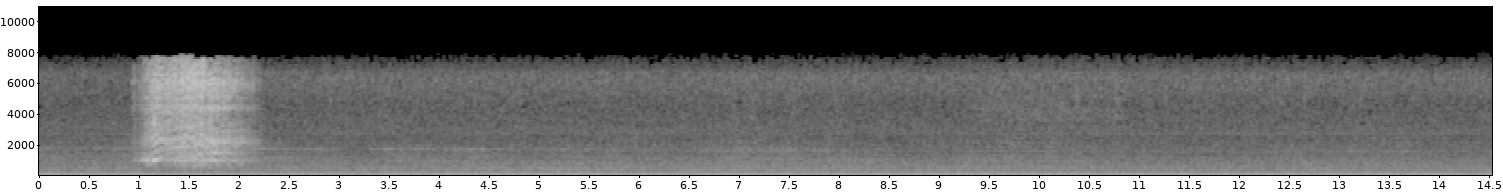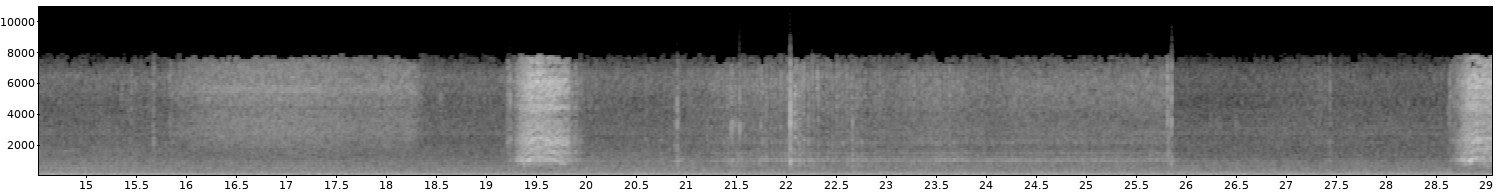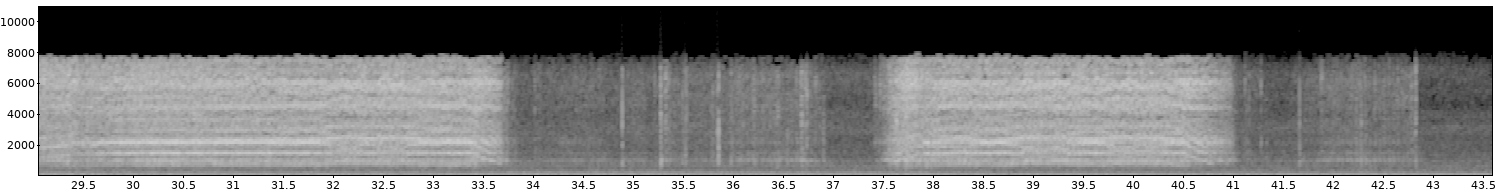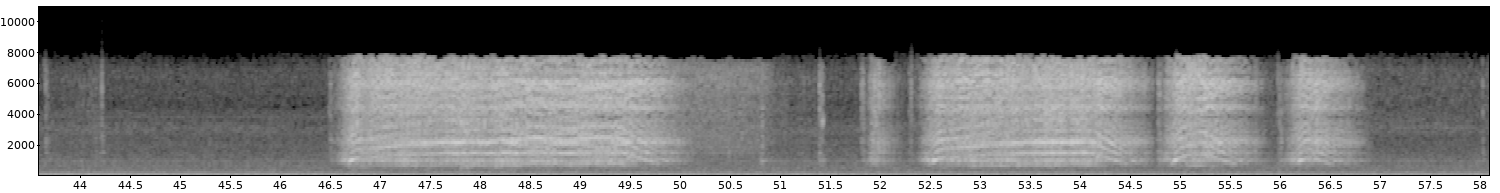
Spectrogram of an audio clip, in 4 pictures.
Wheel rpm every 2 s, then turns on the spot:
20, 20, 0, 0, 0, 0, 0, 0, 0, 20, 20, 20, 20, 0, 70, 200, 160, 10, 30, 190, 80, 10, 0, 100, 170, 10, 130, 80, 10.
18-26 34-36 40-44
